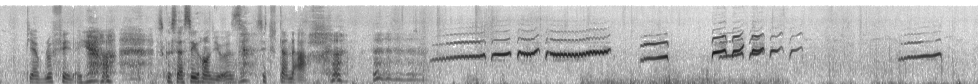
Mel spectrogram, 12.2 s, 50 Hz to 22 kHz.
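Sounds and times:
speech: 0:00.4 - 0:05.0
Eurasian curlew calling in rising whistled notes: 0:05.2 - 0:10.2, 0:10.8 - 0:12.0.

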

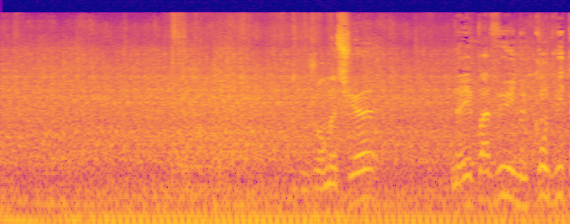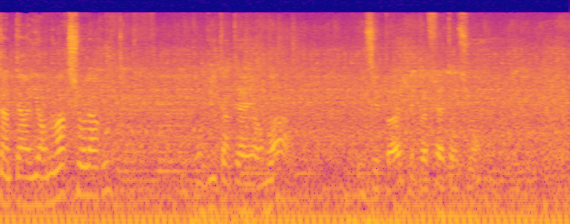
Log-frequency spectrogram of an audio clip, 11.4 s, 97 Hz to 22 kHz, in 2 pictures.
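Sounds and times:
car engine idling at a gendarmerie roadblock: 0:00.0 - 0:11.3
speech: 0:03.4 - 0:03.9, 0:04.5 - 0:07.0, 0:07.6 - 0:10.7.

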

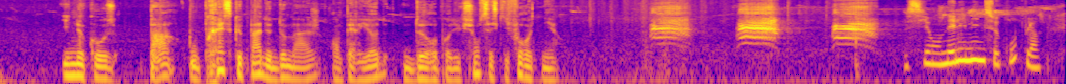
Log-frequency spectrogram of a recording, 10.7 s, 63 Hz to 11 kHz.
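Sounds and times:
speech: 0:00.6 - 0:05.8, 0:09.2 - 0:10.6
crow cawing: 0:06.4 - 0:09.0.

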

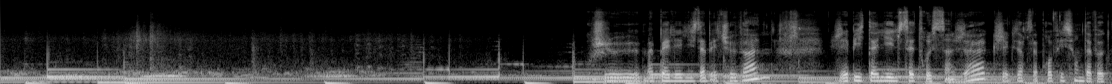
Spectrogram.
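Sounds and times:
pigeons cooing: 0:00.0 - 0:05.8
speech: 0:06.0 - 0:11.1.

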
